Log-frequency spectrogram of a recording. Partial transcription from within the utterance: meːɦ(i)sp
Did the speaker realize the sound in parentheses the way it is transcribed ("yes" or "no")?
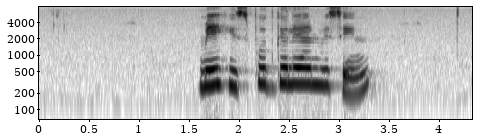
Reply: yes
